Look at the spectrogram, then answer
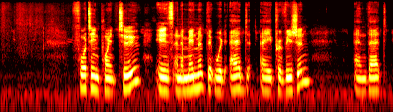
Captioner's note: speaking french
